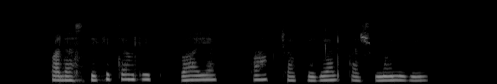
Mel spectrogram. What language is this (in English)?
Pashto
